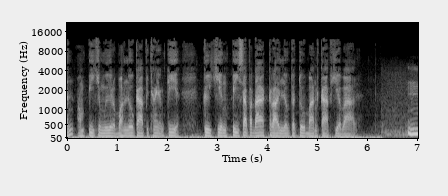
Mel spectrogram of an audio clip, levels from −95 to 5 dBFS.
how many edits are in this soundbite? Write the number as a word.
one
